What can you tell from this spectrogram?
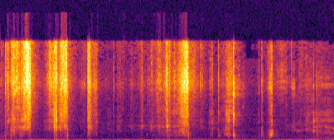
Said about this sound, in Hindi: टाइम प्रिडिक्शन कार्ड से मैं आपके लिए एक कार्ड निकालूंगी।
